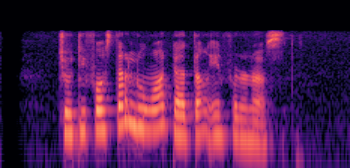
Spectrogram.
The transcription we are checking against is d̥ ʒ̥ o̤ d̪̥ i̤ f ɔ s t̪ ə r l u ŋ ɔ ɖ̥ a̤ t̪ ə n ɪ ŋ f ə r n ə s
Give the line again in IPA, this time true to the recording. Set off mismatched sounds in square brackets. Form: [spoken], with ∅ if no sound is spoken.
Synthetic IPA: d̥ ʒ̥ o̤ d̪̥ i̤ f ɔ s t̪ ə r l u ŋ ɔ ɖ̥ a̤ t̪ ə [ŋ] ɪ [n] f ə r n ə s

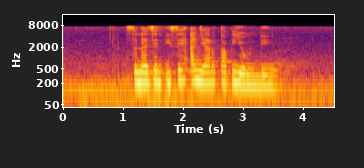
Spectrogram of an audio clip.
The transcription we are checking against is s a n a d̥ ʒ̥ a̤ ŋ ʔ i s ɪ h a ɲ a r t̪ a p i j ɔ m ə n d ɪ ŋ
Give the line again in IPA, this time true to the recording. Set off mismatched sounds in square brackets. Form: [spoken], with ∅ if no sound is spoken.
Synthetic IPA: s [ə] n a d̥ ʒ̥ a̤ [n] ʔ i s ɪ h a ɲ a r t̪ a p i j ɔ m ə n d ɪ ŋ

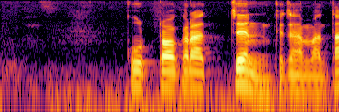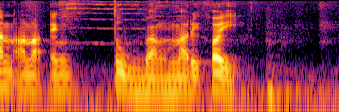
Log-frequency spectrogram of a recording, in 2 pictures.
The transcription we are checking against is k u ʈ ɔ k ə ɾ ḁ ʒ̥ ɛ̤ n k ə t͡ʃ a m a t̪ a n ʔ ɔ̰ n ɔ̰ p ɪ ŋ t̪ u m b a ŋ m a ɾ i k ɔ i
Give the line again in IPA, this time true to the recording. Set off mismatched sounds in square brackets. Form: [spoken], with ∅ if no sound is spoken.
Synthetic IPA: k u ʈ ɔ k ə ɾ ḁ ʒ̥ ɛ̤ n k ə t͡ʃ a m a t̪ a n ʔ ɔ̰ n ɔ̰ [ʔ] ɪ ŋ t̪ u m b a ŋ m a ɾ i k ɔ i

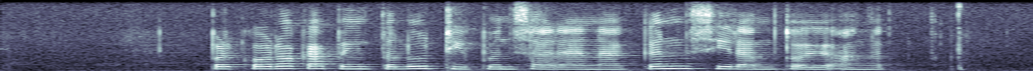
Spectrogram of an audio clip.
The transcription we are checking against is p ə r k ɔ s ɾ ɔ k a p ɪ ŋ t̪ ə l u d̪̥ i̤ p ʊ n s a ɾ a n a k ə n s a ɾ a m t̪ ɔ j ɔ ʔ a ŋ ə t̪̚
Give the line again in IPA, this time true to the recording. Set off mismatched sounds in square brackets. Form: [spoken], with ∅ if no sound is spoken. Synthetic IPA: p ə r k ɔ [∅] ɾ ɔ k a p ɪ ŋ t̪ ə l u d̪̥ i̤ p ʊ n s a ɾ a n a k ə n s [i] ɾ a m t̪ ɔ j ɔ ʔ a ŋ ə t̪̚

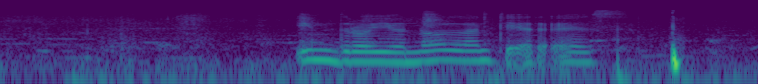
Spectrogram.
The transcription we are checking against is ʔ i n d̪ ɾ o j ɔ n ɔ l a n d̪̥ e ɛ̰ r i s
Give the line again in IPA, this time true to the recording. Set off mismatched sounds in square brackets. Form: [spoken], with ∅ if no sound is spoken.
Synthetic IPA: ʔ i n d̪ ɾ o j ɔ n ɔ l a n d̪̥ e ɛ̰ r [ɛ] s

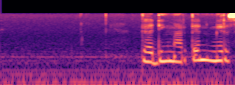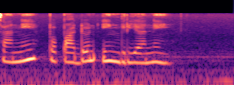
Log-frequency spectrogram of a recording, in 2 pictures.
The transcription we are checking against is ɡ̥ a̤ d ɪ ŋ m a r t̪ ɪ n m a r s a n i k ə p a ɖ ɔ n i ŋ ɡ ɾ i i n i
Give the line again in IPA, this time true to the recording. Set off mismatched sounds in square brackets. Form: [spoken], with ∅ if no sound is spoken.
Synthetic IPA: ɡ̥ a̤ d ɪ ŋ m a r t̪ ɪ n m [i] r s a n i [p] ə p a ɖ ɔ n i ŋ ɡ ɾ i [a] n [e]

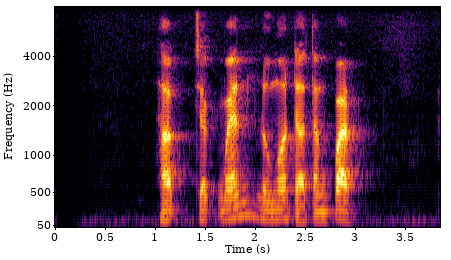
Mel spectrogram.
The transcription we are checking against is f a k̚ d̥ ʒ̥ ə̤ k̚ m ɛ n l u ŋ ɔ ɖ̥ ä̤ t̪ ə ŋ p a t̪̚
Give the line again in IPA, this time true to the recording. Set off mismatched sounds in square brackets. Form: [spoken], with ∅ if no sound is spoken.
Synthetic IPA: [h] a k̚ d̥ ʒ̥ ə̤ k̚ m ɛ n l u ŋ ɔ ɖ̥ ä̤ t̪ ə ŋ p a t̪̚

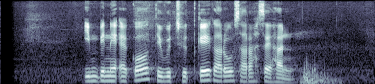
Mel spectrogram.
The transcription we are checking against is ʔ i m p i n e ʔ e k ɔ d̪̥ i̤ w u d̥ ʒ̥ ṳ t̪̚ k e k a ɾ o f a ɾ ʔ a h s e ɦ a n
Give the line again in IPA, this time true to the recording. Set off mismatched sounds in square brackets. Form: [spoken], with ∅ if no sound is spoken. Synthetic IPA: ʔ i m p i n e ʔ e k ɔ d̪̥ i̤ w u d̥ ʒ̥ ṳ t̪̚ k e k a ɾ o [s] a ɾ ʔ a h s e ɦ a n

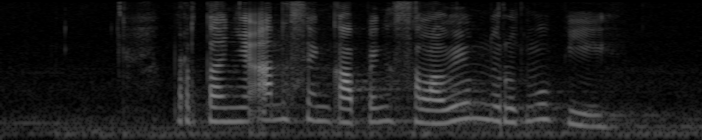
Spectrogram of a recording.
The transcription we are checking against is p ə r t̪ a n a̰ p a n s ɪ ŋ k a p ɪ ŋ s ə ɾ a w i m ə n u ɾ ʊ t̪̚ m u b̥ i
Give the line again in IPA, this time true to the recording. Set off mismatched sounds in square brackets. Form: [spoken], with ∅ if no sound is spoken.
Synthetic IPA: p ə r t̪ a [ɲ] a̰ [ʔ] a n s ɪ ŋ k a p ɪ ŋ s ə [l] a w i m ə n u ɾ ʊ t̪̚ m u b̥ i

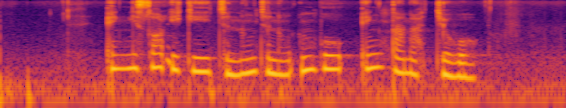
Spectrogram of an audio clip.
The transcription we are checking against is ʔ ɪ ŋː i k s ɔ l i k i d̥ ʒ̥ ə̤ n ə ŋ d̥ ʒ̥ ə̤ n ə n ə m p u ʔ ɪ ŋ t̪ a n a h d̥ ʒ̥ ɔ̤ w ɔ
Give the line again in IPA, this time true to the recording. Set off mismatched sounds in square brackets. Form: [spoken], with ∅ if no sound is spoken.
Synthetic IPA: ʔ ɪ ŋː i [∅] s ɔ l i k i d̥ ʒ̥ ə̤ n ə ŋ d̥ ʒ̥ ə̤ n ə [ŋ] ə m p u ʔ ɪ ŋ t̪ a n a h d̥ ʒ̥ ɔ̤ w ɔ

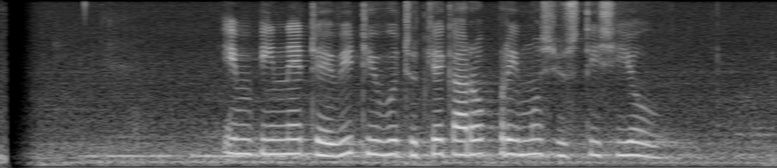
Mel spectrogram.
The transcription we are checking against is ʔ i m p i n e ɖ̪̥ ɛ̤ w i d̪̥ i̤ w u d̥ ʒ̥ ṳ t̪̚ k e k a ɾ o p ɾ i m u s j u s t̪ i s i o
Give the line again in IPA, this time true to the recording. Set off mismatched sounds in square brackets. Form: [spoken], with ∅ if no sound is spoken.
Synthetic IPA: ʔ i m p i n e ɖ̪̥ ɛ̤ w i d̪̥ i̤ w u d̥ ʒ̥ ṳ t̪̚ k e k a ɾ o p ɾ i m u s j u s t̪ i s i o

